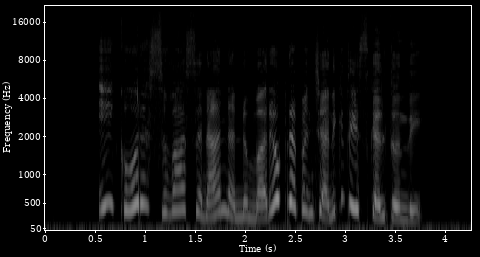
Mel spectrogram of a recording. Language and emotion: Telugu, happy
